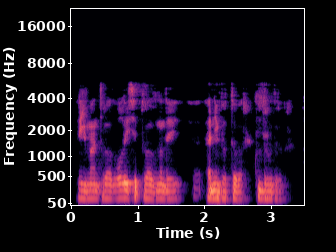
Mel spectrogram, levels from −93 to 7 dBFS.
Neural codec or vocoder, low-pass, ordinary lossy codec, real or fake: none; 5.4 kHz; none; real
